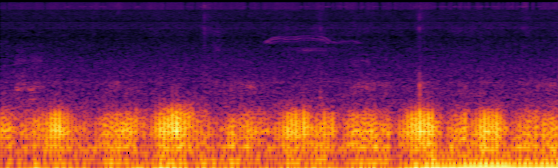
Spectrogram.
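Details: Pet cat content in a person's embrace, purring with a deep rhythmic rumble that rises and falls in regular breaths, a brief faint high whistle heard partway through.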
